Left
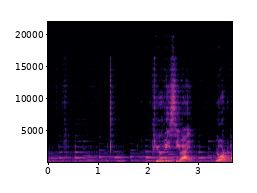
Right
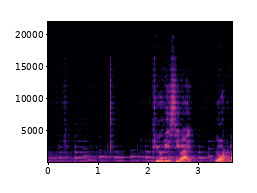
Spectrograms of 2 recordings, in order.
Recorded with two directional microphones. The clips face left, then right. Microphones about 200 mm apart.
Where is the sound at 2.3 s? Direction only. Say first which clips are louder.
Right 5 dB; 40° right (ahead or behind).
